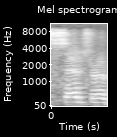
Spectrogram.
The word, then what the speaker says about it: Cetra: You mispronounced his name. His name is Cetra the Imperishable, and his slogan is Cetra does not serve.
